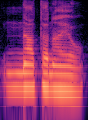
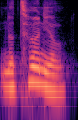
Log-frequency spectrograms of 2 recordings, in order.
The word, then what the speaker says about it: Natanael: Por exemplo, se eu for nos Estados Unidos, eu tenho um amigo meu, americano, e ele não me chama de Nathanael, ele me chama de Nathaniel.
